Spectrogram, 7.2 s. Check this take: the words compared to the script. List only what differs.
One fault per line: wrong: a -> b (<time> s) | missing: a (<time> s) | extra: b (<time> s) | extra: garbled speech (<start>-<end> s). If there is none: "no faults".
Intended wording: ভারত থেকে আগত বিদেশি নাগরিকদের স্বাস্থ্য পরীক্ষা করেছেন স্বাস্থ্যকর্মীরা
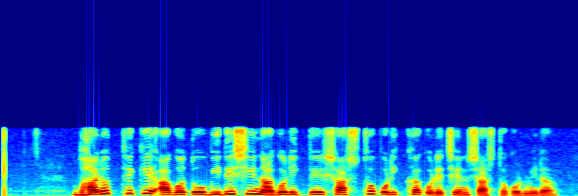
no faults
